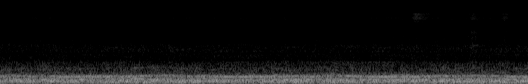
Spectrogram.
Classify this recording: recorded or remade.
remade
